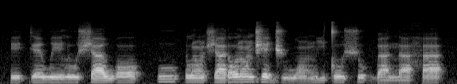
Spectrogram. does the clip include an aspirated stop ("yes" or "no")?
no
